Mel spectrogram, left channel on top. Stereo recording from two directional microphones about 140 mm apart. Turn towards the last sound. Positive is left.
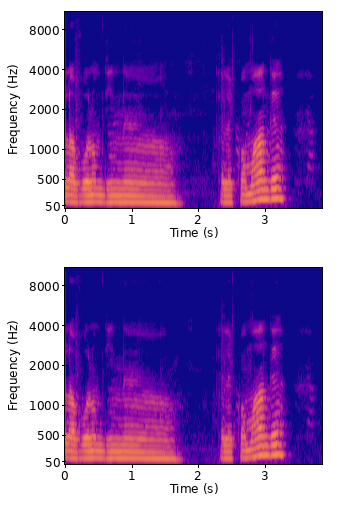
turn(degrees=5)  # may be behind; listen again after turning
